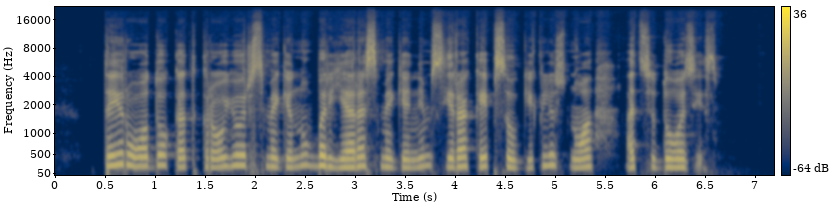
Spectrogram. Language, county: Lithuanian, Kaunas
